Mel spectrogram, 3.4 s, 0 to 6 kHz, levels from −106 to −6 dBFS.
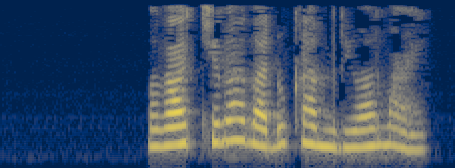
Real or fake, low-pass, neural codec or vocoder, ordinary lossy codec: fake; 5.4 kHz; autoencoder, 22.05 kHz, a latent of 192 numbers a frame, VITS, trained on one speaker; MP3, 24 kbps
